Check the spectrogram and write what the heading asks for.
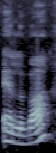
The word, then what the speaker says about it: Elva: This is Elva, like fairy.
